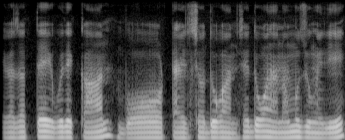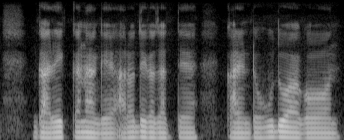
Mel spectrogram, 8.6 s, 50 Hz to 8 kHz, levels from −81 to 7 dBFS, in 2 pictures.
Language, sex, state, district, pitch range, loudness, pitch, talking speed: Chakma, male, Tripura, Unakoti, 105-115 Hz, -17 LUFS, 110 Hz, 125 wpm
